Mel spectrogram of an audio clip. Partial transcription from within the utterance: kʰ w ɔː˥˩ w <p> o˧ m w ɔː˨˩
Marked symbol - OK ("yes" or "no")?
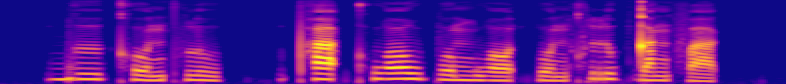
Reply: yes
